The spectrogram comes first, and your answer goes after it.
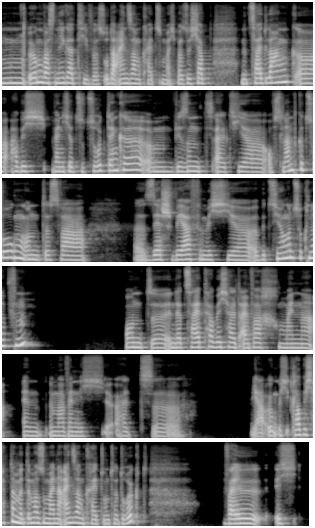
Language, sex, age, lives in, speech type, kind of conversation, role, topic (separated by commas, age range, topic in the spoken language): German, female, 35-39, Germany, conversation, advice, user, Wie kann ich impulsive Käufe bei Stress und Langeweile stoppen?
